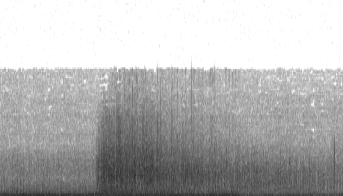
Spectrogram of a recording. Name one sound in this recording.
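Bombs explode with a roaring blast.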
